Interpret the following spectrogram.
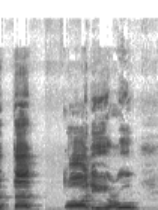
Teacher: تو کو ذرا موٹا کر کے اور منہ کو بھر کے ادا کیا جائے گا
